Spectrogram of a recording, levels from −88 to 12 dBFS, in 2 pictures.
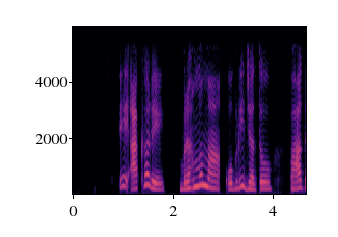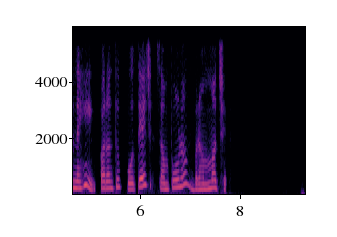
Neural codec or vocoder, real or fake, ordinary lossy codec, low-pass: codec, 16 kHz, 0.8 kbps, ZipCodec; fake; none; 5.4 kHz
